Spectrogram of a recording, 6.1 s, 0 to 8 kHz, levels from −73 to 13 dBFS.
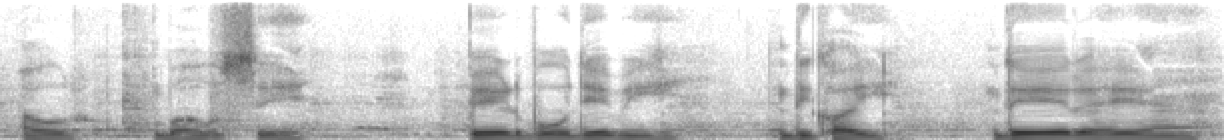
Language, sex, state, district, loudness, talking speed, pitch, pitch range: Hindi, male, Uttar Pradesh, Saharanpur, -15 LUFS, 100 wpm, 150 Hz, 145-155 Hz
